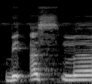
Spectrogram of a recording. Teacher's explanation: حمزہ سین زبر اس بی اس. میم الف مد زبر ما. 6 حرکات لمبا ادا کریں گے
